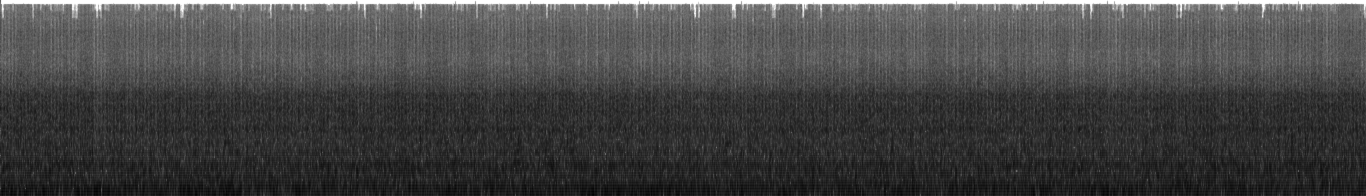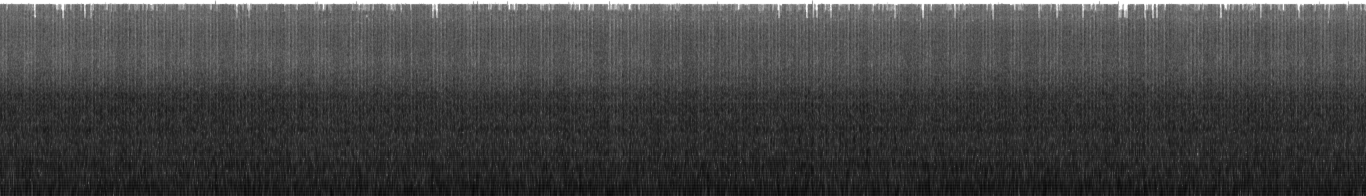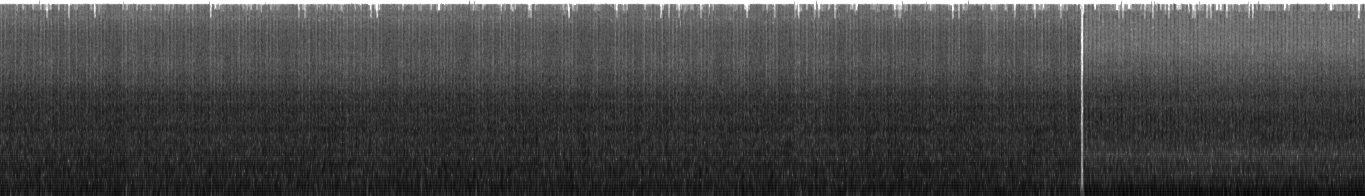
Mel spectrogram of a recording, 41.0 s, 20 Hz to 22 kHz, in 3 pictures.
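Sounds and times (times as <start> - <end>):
engine idling: 0.0 - 40.9.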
